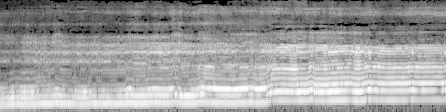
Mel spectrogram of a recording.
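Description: An elderly woman singing unaccompanied: one long, unbroken line with a wavering pitch that steps up about three seconds in.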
